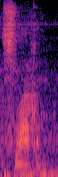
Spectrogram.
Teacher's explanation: the G is not as intense as it would normally be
